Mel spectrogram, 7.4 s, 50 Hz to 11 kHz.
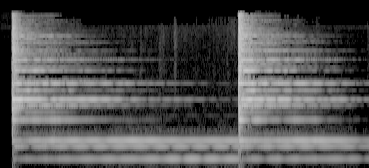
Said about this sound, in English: The sounds of bells echo across the town of Sázava from the lofty Gothic bell tower. For almost 1,000 years, the bells have been a source of local pride.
